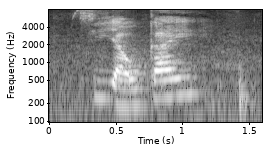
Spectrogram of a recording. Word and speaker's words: 豉油雞: 豉油雞。雞。豉油。豉油。雞。雞。豉油雞。豉油雞。 That's right, it's for soy sauce chicken or 豉油雞.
